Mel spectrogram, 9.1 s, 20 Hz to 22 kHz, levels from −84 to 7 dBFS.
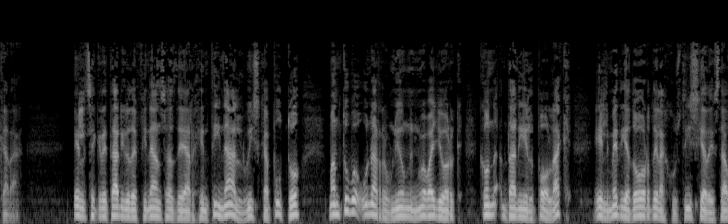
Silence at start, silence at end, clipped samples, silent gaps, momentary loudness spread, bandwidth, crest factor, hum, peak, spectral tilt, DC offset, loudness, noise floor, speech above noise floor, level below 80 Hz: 0 s; 0 s; under 0.1%; none; 6 LU; 11.5 kHz; 16 dB; none; -6 dBFS; -7 dB/octave; under 0.1%; -24 LUFS; -61 dBFS; 38 dB; -48 dBFS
